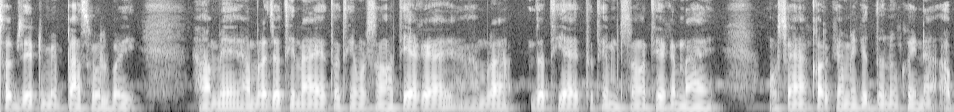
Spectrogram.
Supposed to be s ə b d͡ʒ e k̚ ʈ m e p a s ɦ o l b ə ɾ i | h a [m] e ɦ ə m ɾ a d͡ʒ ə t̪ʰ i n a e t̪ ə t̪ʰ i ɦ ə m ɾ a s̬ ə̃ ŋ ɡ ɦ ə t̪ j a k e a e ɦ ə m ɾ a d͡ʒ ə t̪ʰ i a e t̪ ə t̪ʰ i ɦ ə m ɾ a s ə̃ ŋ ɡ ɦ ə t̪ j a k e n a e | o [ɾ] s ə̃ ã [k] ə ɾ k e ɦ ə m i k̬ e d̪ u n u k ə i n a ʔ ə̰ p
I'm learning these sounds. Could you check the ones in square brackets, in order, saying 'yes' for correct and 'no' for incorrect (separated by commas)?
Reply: yes, no, yes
